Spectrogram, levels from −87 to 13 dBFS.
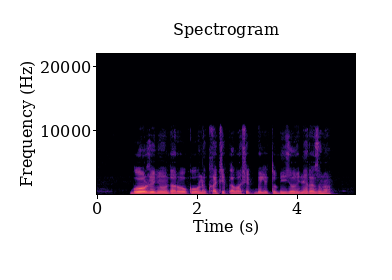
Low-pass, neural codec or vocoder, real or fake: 10.8 kHz; codec, 44.1 kHz, 3.4 kbps, Pupu-Codec; fake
